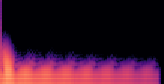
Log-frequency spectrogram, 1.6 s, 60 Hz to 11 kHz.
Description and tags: Sub Mania 04
SUB BASS SUBBASS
